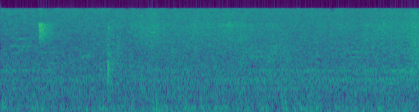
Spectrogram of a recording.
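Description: Steady outdoor background noise: a low rumble with a soft hiss and no distinct events.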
